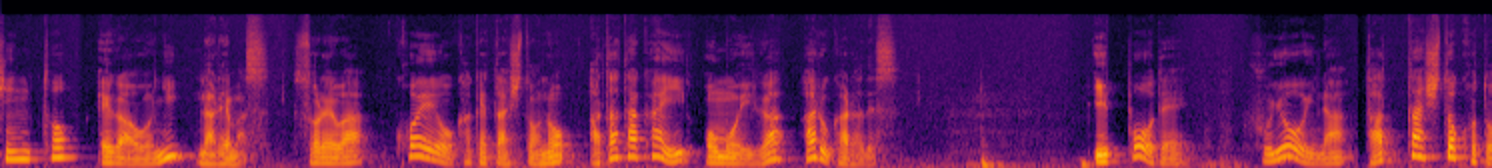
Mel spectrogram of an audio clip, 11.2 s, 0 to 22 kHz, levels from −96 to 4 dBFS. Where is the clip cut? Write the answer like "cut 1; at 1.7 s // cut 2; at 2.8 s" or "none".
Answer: cut 1; at 2.1 s // cut 2; at 10.2 s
